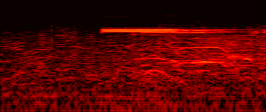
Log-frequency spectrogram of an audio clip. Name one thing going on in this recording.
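A referee's whistle blows sharply.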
